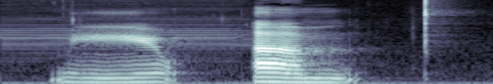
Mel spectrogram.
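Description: Two short, flat buzzes from a clothes dryer sound in quick succession over a low steady hum, followed by a brief click, with no one speaking.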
